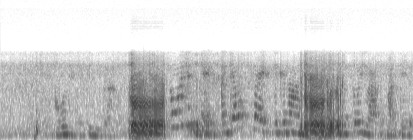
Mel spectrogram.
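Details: Nine-week-old female Shar Pei puppy snoring in sleep: loud, rough, buzzy snores every couple of seconds with softer snuffly breaths between; owner says she snores like this all night.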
